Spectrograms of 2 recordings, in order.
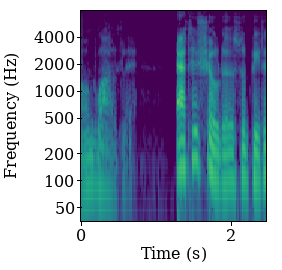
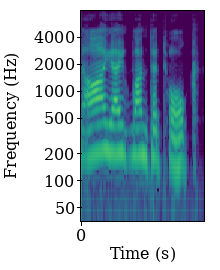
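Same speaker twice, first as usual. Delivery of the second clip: bridling; 11 semitones higher, 5 dB louder, slower than usual. A narrator's reading.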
